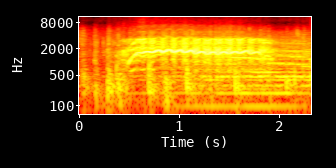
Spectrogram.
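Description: Silver, the Lone Ranger's stallion, in a pen, lets out a loud, shrill neigh that climbs sharply, then holds a long quavering trumpet for over a second before breaking off, startling hide hunters, with a few low thumps beneath it.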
